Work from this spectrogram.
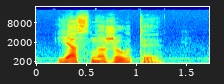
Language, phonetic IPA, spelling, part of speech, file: Polish, [ˌjasnɔˈʒuwtɨ], jasnożółty, adjective, Pl-jasnożółty.ogg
